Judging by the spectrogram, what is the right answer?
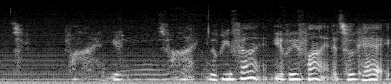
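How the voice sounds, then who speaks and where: A woman talks at a very fast pace with music in the background. There is audible room echo. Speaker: dungeon master. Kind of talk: casual chat.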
